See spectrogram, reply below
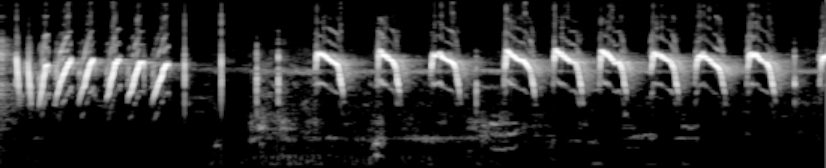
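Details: Mountain tailorbird (cigun) lure song meant to stir captive untrained birds into singing and 'ngebren': a fast series of high sweeping notes, then slower, evenly spaced down-curving whistles, over a steady high tone.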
